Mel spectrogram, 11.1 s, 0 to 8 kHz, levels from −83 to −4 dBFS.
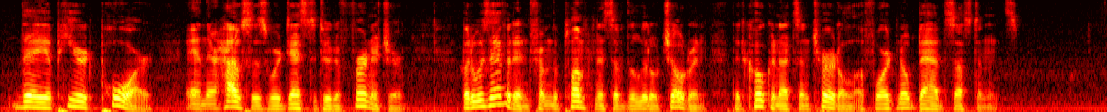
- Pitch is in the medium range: No, low, 110 Hz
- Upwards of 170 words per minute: No, average, 165 wpm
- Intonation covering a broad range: Yes, wide, 6.3 semitones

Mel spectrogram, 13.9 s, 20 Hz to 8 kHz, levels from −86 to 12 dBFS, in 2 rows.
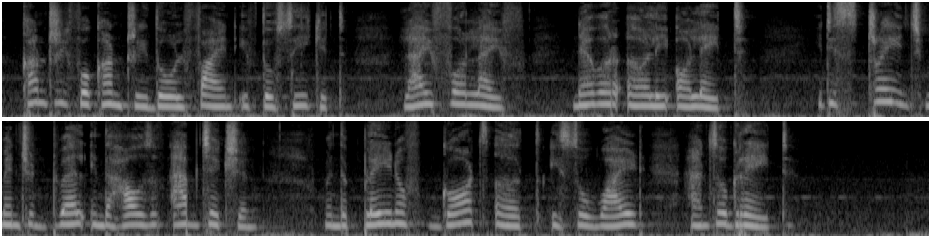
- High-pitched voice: Yes, high, 230 Hz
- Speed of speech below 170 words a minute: No, average, 175 wpm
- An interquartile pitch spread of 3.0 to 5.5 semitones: No, narrow, 2.6 semitones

